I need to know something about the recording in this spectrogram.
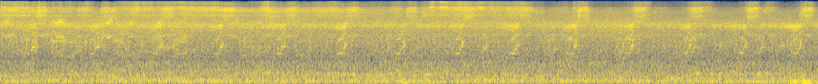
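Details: Cicada chorus from a sun-drenched summer mountain, recorded last month: steady high sizzling buzz with evenly spaced pulsing bursts, especially in the later seconds, a few faint chirps, and a low, constant outdoor hum underneath.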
